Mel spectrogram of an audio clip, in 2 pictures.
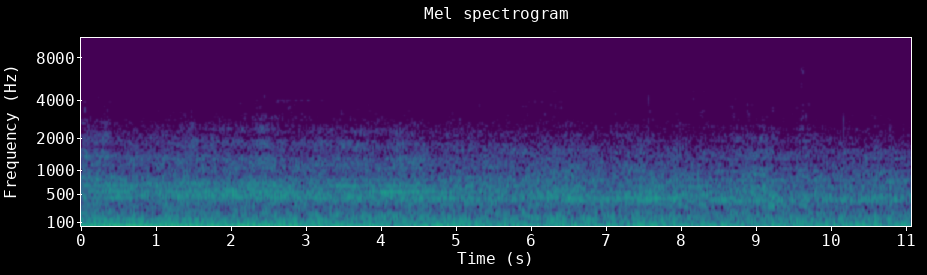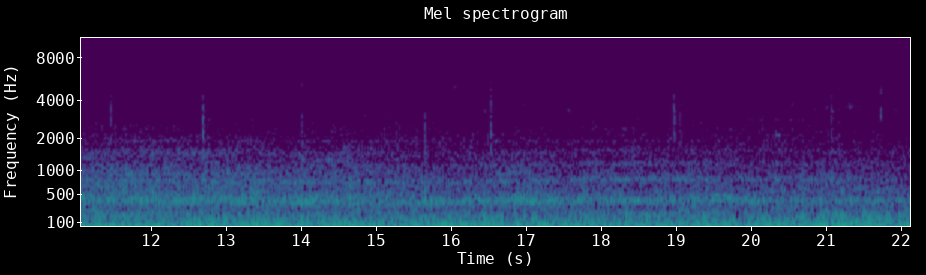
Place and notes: Berlin, Schiffbauerdamm, have been curious about the acoustic situation in between the government buildings, near the river. Sunday evening ambience, few days after the relaxation of the Corona lockdown rules.
(SD702, DPA4060)
Deutschland, May 2021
